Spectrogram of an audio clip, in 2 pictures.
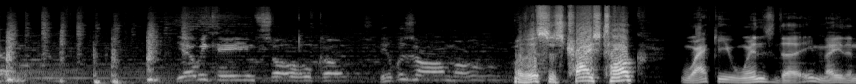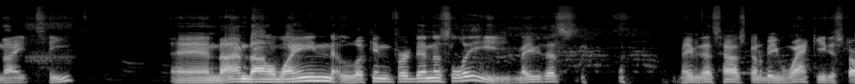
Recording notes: called in during the opening of the show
